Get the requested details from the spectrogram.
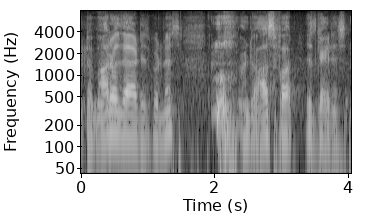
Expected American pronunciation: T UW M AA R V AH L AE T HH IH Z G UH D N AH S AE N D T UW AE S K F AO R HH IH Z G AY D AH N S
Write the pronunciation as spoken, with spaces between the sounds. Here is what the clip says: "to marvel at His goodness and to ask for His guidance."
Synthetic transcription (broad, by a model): T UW M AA R AH L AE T HH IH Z G UH D N AH S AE N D T UW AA S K F AO R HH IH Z G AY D N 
